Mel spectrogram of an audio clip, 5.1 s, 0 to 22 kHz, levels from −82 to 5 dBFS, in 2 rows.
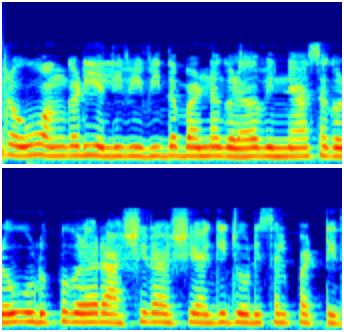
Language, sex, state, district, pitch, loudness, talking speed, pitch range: Kannada, female, Karnataka, Bidar, 215 Hz, -14 LUFS, 115 wpm, 210-220 Hz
